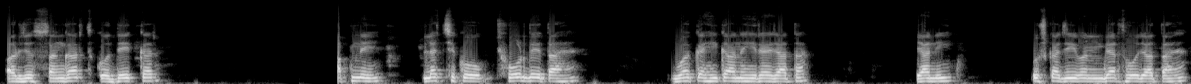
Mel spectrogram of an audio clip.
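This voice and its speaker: Male grammar teacher, slow and deliberate, mellow tone, dull lo-fi recording. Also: on the high side. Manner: slow, deliberate, repeats points for students. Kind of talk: classroom lesson. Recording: dull lo-fi sound.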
